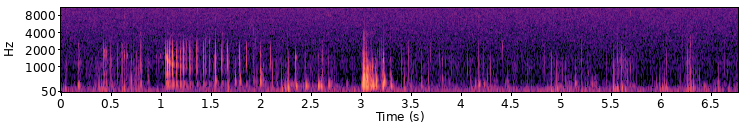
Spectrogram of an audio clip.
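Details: Hungry belly noises: continuous gurgling, rumbling and squeaky bubbling bowel sounds from an empty stomach; ordinary hunger growling (borborygmi).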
